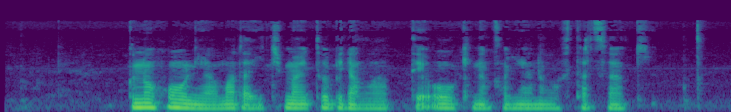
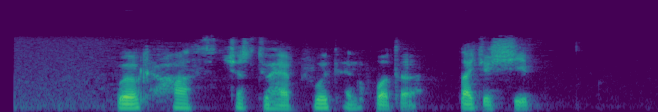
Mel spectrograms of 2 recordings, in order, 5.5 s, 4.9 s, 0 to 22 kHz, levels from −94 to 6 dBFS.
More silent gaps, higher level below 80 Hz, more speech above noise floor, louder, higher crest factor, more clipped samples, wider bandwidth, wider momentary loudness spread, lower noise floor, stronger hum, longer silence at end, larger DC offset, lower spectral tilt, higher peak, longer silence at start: neither; first, -46 dBFS vs -68 dBFS; second, 35 dB vs 51 dB; first, -27 LUFS vs -32 LUFS; second, 18 dB vs 24 dB; neither; first, 11.5 kHz vs 6.6 kHz; about the same, 12 LU vs 11 LU; second, -61 dBFS vs -82 dBFS; neither; second, 0.65 s vs 0.95 s; neither; about the same, -7 dB/octave vs -6.5 dB/octave; about the same, -8 dBFS vs -10 dBFS; about the same, 0.95 s vs 0.9 s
